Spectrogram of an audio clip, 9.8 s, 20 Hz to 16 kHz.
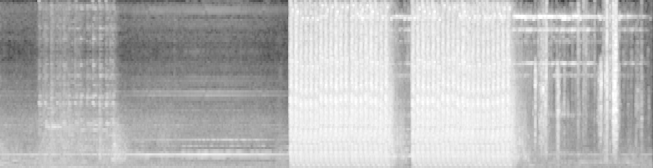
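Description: Automatic gunfire from a reskinned MP7 in the video game Half-Life 2 Episode 3, with two loud sustained bursts of rapid fire separated by a brief pause, over quieter in-game ambience.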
